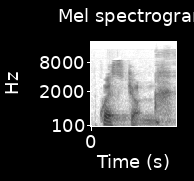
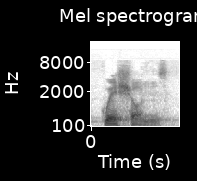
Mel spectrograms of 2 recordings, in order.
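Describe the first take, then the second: First: It uses the recommended pronunciation. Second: It uses the commonly heard pronunciation. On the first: The speaker calls it right. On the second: The speaker calls it wrong.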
